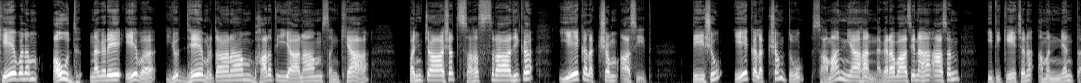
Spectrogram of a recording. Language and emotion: Sanskrit, neutral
